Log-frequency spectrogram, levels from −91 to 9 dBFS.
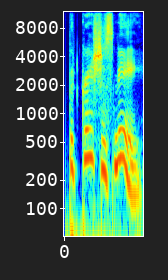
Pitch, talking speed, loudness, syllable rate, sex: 250 Hz, 225 wpm, -13 LUFS, 5.8 syllables/s, female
